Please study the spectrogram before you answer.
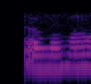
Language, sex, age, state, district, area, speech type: Assamese, female, 18-30, Assam, Darrang, rural, conversation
